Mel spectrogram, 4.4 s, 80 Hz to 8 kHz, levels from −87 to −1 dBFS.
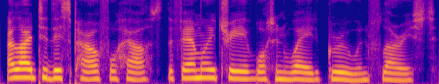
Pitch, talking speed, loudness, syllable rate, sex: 210 Hz, 190 wpm, -19 LUFS, 5.7 syllables/s, female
